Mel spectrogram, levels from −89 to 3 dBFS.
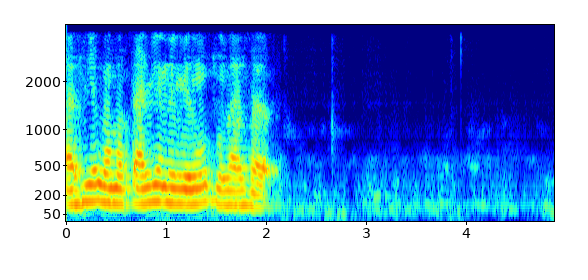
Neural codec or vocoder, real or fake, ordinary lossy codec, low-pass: codec, 16 kHz, 2 kbps, FreqCodec, smaller model; fake; AAC, 32 kbps; 3.6 kHz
